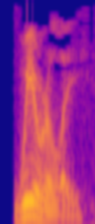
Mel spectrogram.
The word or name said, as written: wearily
